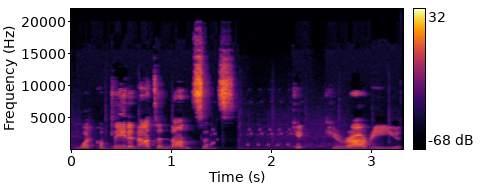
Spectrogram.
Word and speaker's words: curare: Curare? Curare?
